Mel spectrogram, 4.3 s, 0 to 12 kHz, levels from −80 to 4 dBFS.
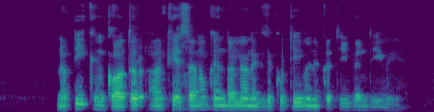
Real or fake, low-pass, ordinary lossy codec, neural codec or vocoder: fake; 10.8 kHz; AAC, 64 kbps; autoencoder, 48 kHz, 128 numbers a frame, DAC-VAE, trained on Japanese speech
